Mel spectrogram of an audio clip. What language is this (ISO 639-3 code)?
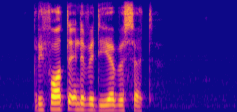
afr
